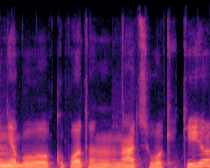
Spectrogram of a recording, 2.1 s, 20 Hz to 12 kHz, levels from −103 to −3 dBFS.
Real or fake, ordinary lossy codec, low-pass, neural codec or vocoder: real; Opus, 32 kbps; 10.8 kHz; none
